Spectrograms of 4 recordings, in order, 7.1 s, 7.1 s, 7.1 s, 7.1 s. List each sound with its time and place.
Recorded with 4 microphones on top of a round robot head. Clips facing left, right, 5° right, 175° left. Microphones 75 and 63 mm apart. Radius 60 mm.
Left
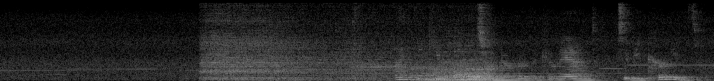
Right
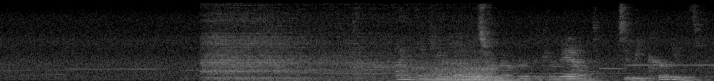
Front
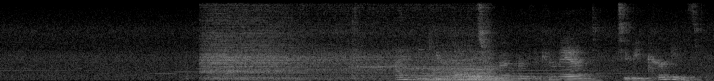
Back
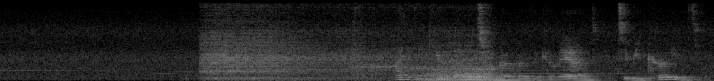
2.0 s singing: 70° left, 1.5 m
3.9 s a woman speaking: 85° left, 2.0 m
